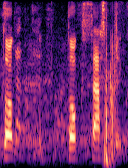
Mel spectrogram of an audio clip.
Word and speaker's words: doxastic: Doxastic. Doxastic. Like a doxology.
